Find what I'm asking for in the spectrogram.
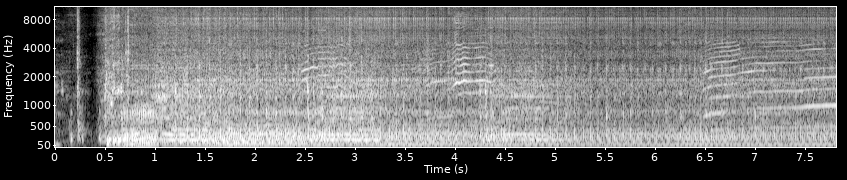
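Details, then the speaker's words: SIP Medusa T951 two-stroke generator, no load connected: quick start, then even steady buzz with no surging or misfires; running stable. "it seems to be pretty stable to me especially now that's on there like that"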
